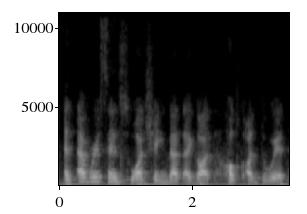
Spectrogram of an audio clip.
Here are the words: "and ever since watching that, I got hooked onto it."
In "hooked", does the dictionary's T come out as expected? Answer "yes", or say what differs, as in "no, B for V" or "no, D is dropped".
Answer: no, T is dropped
